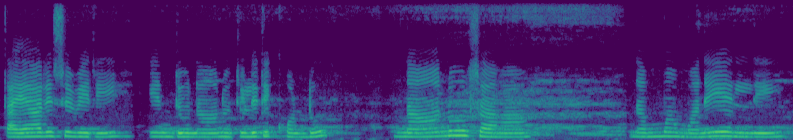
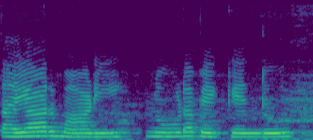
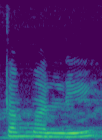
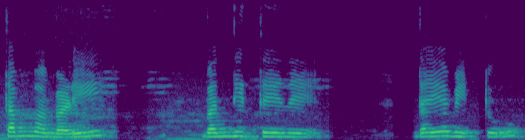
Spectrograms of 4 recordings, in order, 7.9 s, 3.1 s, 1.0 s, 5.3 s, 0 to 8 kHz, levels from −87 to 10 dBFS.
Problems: background sounds at intervals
